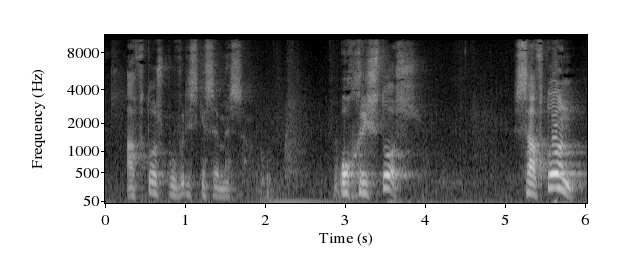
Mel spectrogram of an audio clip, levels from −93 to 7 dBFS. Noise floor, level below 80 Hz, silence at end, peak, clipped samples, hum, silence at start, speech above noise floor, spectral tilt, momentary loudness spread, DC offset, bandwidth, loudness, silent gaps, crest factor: -53 dBFS; -52 dBFS; 0 s; -6 dBFS; under 0.1%; none; 0.3 s; 32 dB; -4 dB/octave; 20 LU; under 0.1%; 10.5 kHz; -22 LUFS; none; 18 dB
